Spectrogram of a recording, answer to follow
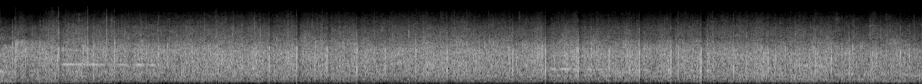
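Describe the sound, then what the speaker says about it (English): A banquet audience applauds a first-place award for a 1964 Cadillac Eldorado convertible at a Cadillac LaSalle Club awards dinner, with dense, even clapping sustained for about nine seconds without a break. "You may now applaud."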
